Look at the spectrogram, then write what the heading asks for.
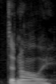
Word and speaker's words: Denali: It's Denali. Denali. Yeah, that's okay. Some like mass roots coming through. Yeah, the mass. There's no Duncan D's up there. Fucking Denali guy. You fucking Denali.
